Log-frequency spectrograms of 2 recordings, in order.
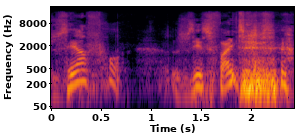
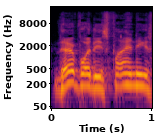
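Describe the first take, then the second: First: It is spoken in a put-on German accent. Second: It is spoken in the speaker's normal accent.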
